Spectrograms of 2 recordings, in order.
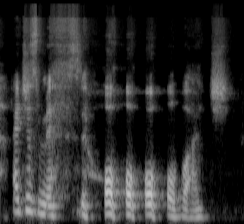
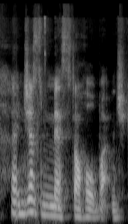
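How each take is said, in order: First: Laughing it out, slowly, stretching the whole; giggling through the words at her own slip. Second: Said in the usual way. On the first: Real, not acted. To viewers after missing their chat, laughing.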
